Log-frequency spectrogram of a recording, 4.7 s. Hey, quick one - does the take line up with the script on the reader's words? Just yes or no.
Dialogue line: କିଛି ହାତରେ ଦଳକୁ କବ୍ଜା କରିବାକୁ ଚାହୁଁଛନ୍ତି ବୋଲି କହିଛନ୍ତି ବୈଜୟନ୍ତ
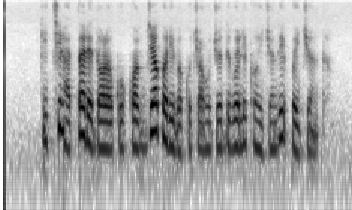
yes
